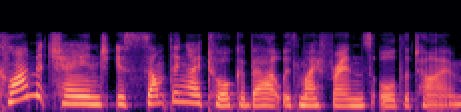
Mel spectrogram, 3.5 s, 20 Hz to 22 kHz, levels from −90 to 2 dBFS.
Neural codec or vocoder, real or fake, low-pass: none; real; 7.2 kHz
